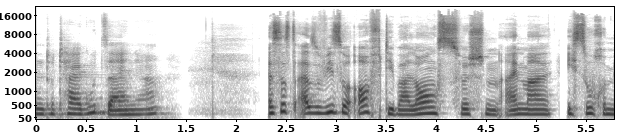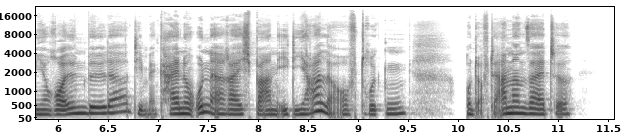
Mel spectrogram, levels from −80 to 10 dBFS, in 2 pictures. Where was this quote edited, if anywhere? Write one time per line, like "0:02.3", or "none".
0:05.2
